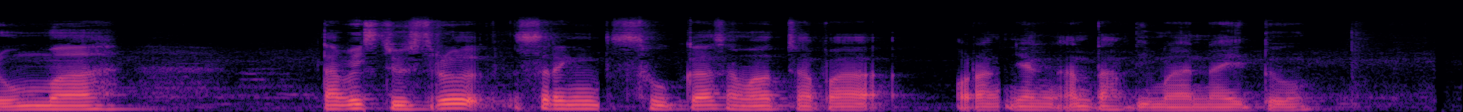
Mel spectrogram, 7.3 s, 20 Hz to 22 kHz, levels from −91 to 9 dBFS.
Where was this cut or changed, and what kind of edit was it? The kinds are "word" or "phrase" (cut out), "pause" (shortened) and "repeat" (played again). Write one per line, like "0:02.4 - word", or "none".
0:01.8 - word
0:03.0 - word
0:04.0 - word
0:05.0 - word
0:05.6 - word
